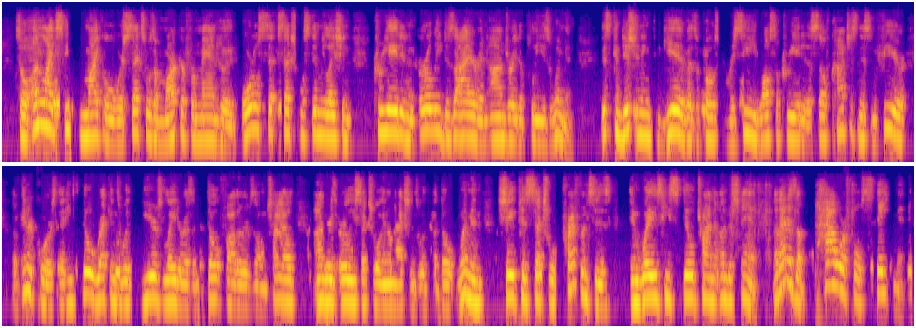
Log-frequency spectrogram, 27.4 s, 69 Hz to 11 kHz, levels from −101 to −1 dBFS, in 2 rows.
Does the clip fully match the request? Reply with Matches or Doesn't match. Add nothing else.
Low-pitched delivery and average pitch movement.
Doesn't match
